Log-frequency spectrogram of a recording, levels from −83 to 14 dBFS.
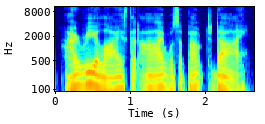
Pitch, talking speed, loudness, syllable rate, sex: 105 Hz, 180 wpm, -19 LUFS, 4.6 syllables/s, male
